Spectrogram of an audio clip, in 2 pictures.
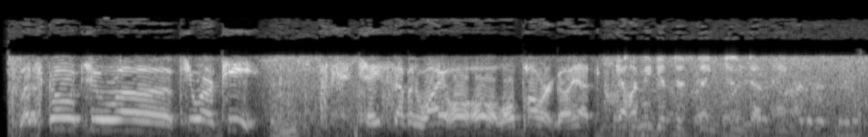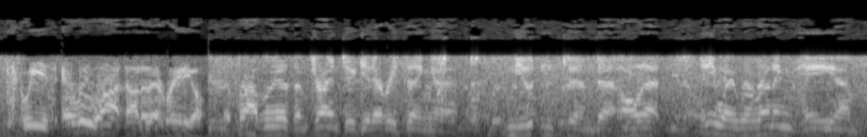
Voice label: Rohde Schwarz Kurzwellenempfanger & Eldeco SSB 100; Winona, WI.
